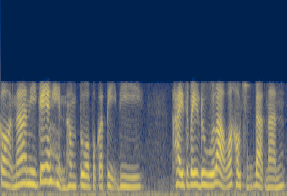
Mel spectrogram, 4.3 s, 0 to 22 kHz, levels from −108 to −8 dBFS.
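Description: Speech carried over G.711 telephone coding, cut off above 4 kHz, has one dropout at 3.70–3.74 s: packet loss with pitch repetition. The receiver loops the last pitch period for 40 ms, which fits two 20 ms packets, making a brief buzzy hold. It shows as identical repeating waveform cycles and flat, unchanging harmonic stripes on a spectrogram.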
